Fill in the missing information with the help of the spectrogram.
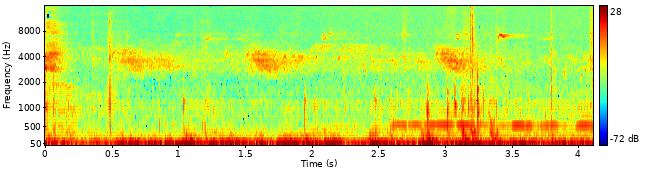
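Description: Outdoor morning farm ambience at Majac with scattered hoof clops and knocks, faint bird chirps, a steady low rumble, and a thin sustained tone in the second half. No one speaks.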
